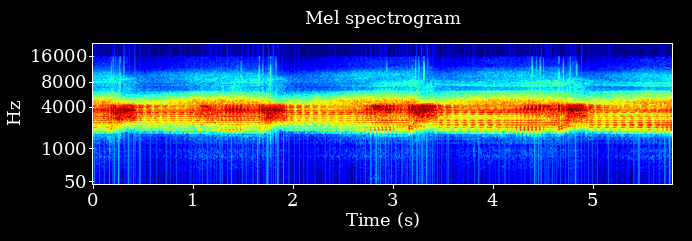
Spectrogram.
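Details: Tacua speciosa cicada calling in Peninsular Malaysia on 11 May 2014: a loud, continuous high buzzing drone that swells into brighter pulses roughly every one and a half seconds, steady throughout.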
